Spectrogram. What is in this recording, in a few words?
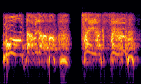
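aircraft destroyed mood med, speech japanese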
